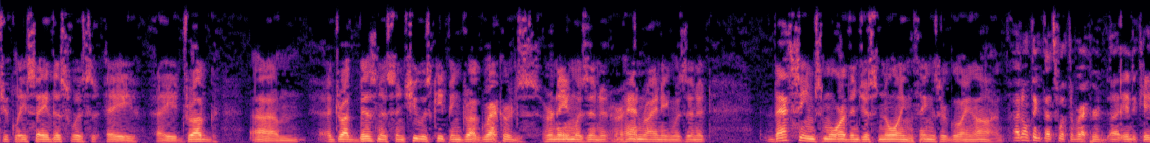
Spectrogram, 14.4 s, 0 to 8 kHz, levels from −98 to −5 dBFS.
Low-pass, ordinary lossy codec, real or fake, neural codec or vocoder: 7.2 kHz; Opus, 64 kbps; fake; vocoder, 44.1 kHz, 80 mel bands, Vocos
